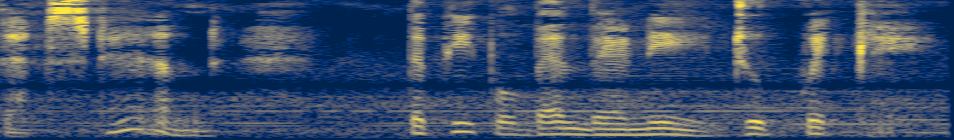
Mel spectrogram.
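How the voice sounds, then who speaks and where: A put-on character voice at a low-to-middle pitch, delivered at a very slow pace over loud background noise. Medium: video game. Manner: cryptic, slow, knowing.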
